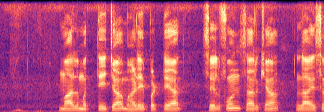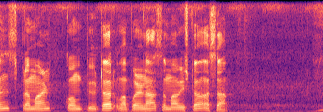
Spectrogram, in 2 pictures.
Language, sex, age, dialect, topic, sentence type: Marathi, male, 18-24, Southern Konkan, banking, statement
